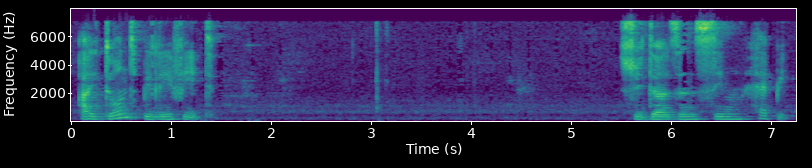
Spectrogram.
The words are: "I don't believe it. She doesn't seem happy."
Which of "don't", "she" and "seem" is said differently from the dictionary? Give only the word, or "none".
none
